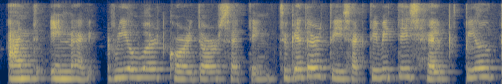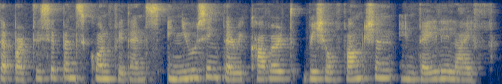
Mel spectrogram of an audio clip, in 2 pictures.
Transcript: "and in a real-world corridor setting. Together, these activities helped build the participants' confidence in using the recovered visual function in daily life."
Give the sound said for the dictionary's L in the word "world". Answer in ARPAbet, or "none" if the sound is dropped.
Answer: none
